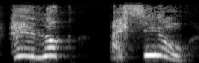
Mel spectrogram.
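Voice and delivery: loud high eager call; loud high eager call of the uncle; excited uncle. Retold or imitated. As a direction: call out as if spotting prey. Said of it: "my uncle was just like".

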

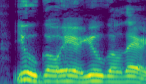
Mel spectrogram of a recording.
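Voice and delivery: loud, high barking foreman calling the crew; bossy plant manager. Retold or imitated. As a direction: holler orders across the floor like a boss. Manager assigning workers, cigar in mouth.

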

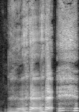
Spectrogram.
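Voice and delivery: bursting out laughing; high laugh at own joke; loud laugh. Real, not acted. Laughing at his own impression.

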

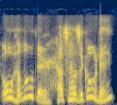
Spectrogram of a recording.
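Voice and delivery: put-on high, loud comic Canadian accent; hammed-up Canadian accent. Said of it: "speak with a Canadian accent".

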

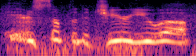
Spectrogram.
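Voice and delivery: high, teasing character voice; high-pitched cheering-up patter; Staples character voice. Acted. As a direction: offer it up in a high, pleased-with-yourself voice.

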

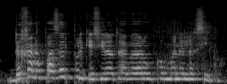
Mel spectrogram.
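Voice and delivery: amenaza infantil, aguda y rápida; niña chiquitita amenazante. Retold or imitated. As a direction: imita a una niña valentona, con risa en la voz. (amenaza de niña, atropellada y juguetona)

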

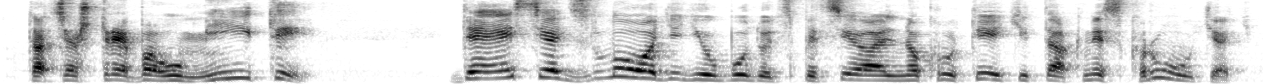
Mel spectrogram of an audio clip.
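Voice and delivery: lightly voiced old man grumbling, slowish; scolding grandfather. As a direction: grandpa cursing the boy as he fixes the wheel.

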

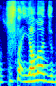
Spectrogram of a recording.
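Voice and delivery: retold heckle at full volume; imitated yelling. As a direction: shout down a liar, half laughing. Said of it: "diye bağırıyor".

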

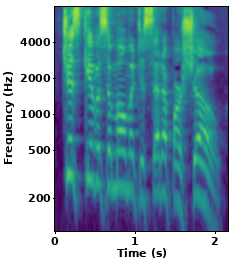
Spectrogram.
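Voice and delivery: high, projected stage call; shouted. A narrator's reading. Houdini shouted to the audience, projecting. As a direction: call out to a full theater. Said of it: "Houdini shouted to the audience".

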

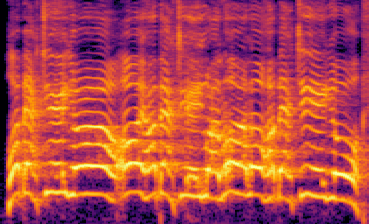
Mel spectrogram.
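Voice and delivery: high, loud calling across the pool; megaphone shout. Retold or imitated. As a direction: hail a friend through a megaphone. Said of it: "aí ela fez assim". (chamando o Robertinho no megafone)

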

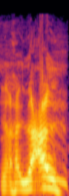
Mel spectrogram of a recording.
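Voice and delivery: loud, drawn-out one-word impression; Arnold. Shown as a demonstration. Repeating his only party-piece impression for a laughing co-host, loud and stretched. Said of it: "don't you do an Arnold".

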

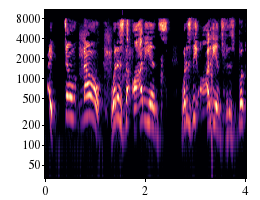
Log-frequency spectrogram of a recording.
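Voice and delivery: utterly stumped, voice climbing; exasperated bafflement. Retold or imitated. Acting out bafflement at the book.

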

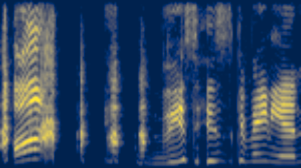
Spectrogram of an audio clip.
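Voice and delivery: hammed-up fake delight; sarcastic. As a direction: drip with sarcasm. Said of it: "you would have been like".

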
